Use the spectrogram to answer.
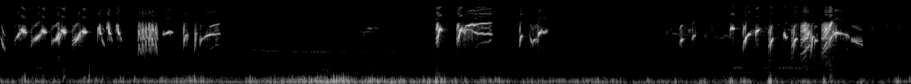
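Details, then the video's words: Tutoring song of a European goldfinch for young birds: a quick chain of sharp twittering notes, a long quiet gap with a soft low murmur, then further short bursts of bright, chattering twitters. "اسمع المقنين واعطي رايك فيه,افضل تغريد لتعليم الفراخ"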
